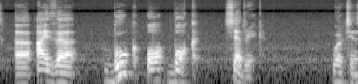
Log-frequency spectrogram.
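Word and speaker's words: Boeckx: of the cedric books as i called him books but it happened that i pronounced his surname wrongly alongside with others because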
